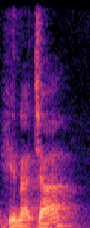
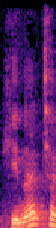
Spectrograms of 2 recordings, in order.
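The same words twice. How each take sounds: First: The stress is on the final syllable. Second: The stress is on the second-to-last syllable. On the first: It means that is how it will be. "si le ponemos nosotros eh, tilde a esta" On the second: It means that is how it is. "Hinacha es, asícito es"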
